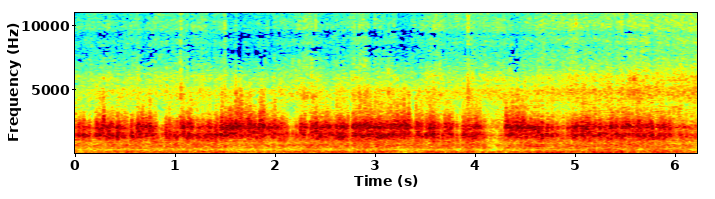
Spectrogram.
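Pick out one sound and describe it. Wind blows hard across the microphone.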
